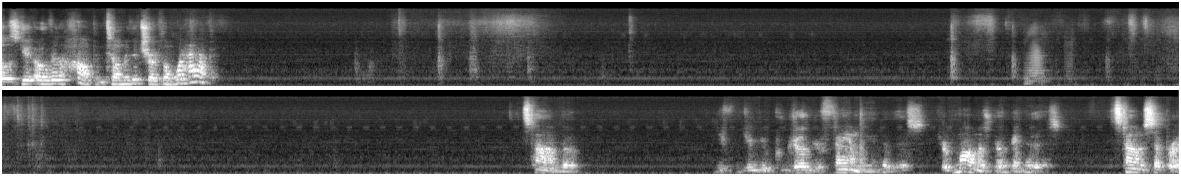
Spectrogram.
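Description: A man speaks calmly in a small room, heard from a ceiling microphone.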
